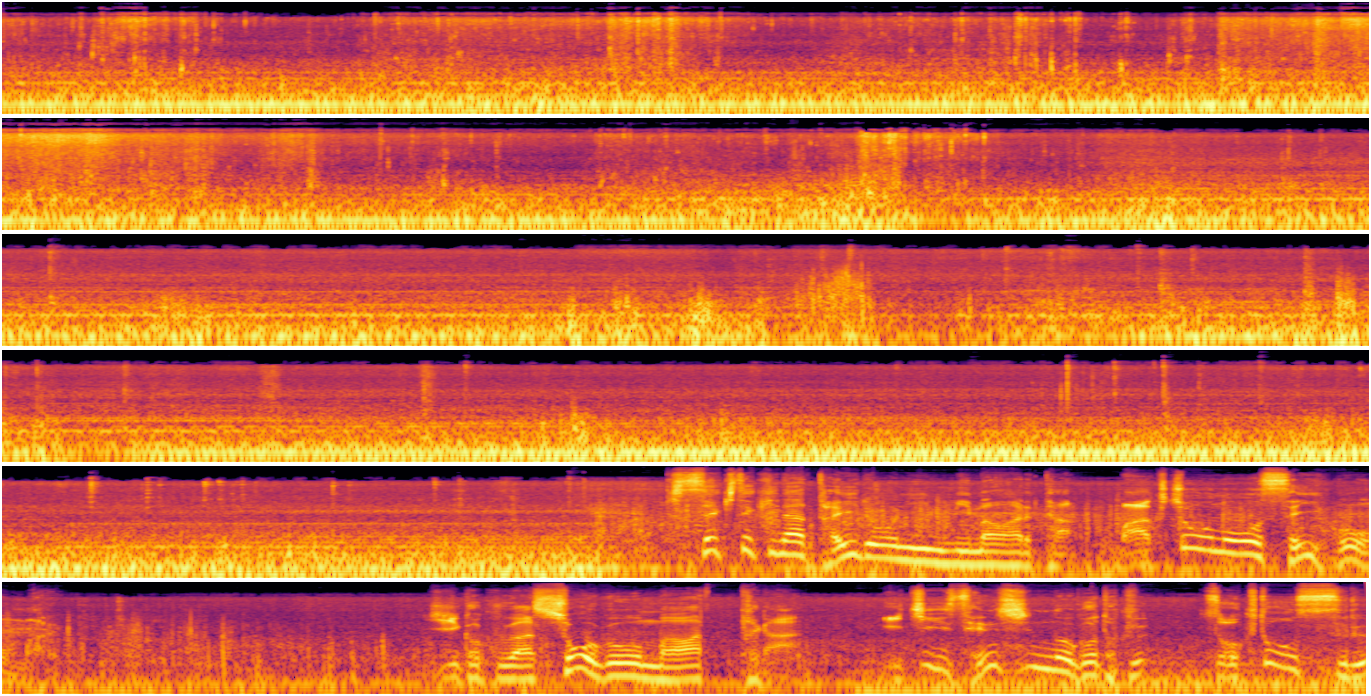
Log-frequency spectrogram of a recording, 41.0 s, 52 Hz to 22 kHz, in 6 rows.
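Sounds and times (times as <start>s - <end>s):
boat engine humming: 0.0s - 40.9s
sea noise: 0.0s - 40.9s
wind: 0.0s - 40.9s.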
